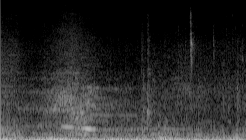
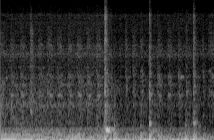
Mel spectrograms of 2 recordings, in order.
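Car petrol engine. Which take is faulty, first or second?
second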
